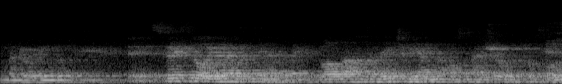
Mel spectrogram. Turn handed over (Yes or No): Yes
